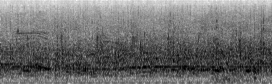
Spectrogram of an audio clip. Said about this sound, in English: I will clap my hands. I will clap my hands in this place. We've done it many times, but we'll do it. We'll continue to do it. We will clap our hands.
